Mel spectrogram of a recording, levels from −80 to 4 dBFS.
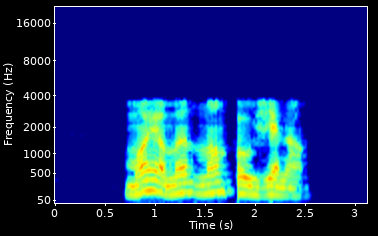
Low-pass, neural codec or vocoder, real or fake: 3.6 kHz; none; real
